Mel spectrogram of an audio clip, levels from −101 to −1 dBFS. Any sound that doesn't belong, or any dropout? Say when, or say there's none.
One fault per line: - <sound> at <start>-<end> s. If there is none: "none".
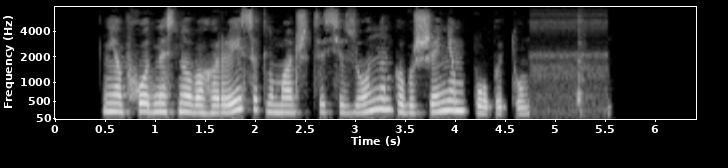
- cough at 5.2-5.3 s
